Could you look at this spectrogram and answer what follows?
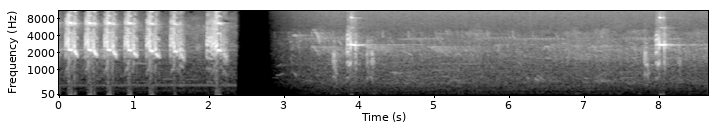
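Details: Grey francolin from Pakistan: a quick burst of about seven loud, shrill, clipped notes, then a pause and a few fainter, more distant single notes over a quiet background.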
